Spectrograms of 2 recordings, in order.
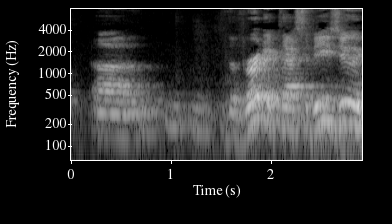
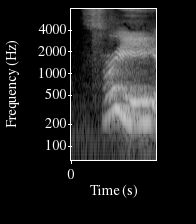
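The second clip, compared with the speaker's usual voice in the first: higher, mock-puzzled echo; questioning echo; 4 semitones higher than usual. Teacher echoing preschoolers' wrong answer, mock surprise. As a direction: throw the children's answer back in surprise. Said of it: "And I went".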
